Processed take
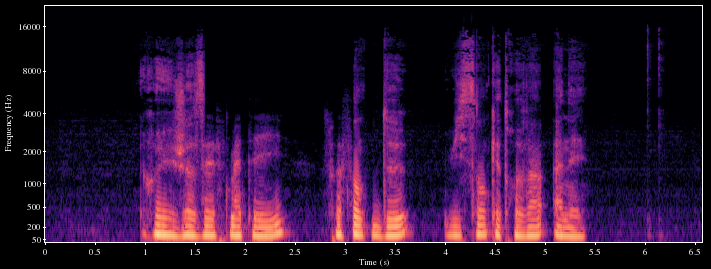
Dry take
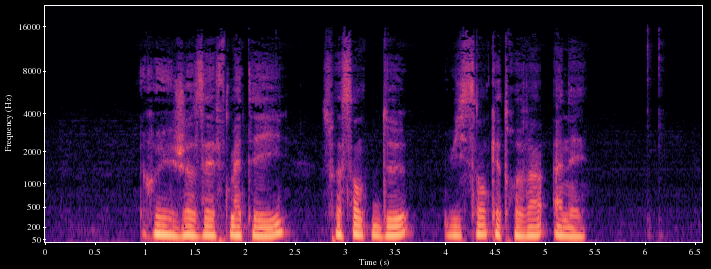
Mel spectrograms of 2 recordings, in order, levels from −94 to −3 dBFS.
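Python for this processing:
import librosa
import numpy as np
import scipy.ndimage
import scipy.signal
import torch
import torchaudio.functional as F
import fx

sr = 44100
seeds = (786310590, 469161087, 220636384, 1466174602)

y = fx.cheby_harmonics(x, sr, harmonics=(3,), levels_db=(-17,), full_scale_db=-9.5)
y = fx.bessel_lowpass(y, sr, hz=1600.0, order=6, at=(1.6, 3.1))
y = y * librosa.db_to_amplitude(3.5)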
